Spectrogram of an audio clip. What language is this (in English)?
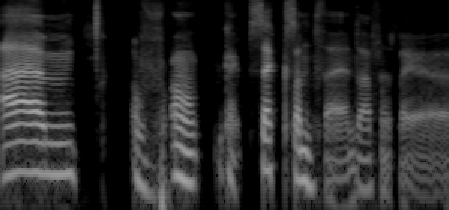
Welsh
